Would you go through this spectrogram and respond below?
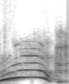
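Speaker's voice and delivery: very high, loud mock yelp; imitated scream. Patient when the dog nudged the leg, mock scream. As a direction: give a short acted scream of pain. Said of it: "I'd scream".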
